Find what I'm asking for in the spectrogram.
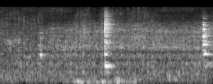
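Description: Pangas fish pieces fry with masala in a pan, a low soft sizzle under a few sharp scrapes and taps as the pieces are turned over.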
